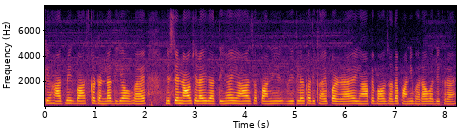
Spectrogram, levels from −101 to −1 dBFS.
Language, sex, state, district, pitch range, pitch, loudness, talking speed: Hindi, female, Bihar, Madhepura, 200-215 Hz, 210 Hz, -18 LUFS, 255 wpm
